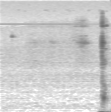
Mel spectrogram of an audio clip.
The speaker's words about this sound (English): All of a sudden I have hiccups.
